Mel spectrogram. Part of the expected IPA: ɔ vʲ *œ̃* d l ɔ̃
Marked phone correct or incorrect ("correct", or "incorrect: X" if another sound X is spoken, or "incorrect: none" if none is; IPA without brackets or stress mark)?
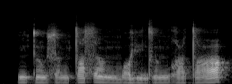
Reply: incorrect: ə̃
